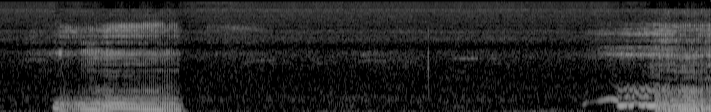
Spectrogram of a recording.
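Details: Milo, a French Bulldog puppy asleep on a bed, gives a loud, rattling snore lasting about a second, then silence, then another snore begins with a slight whistling edge.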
